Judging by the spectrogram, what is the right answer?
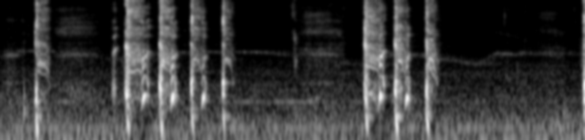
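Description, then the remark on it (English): Harsh coughing after taking a hit comes in two clustered fits of several hacking coughs each, with a faint siren wailing steadily in the background between bursts. “I feel like I've been ranting on a rage, and I haven't taken a hit except for the first one, so let's do that.”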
